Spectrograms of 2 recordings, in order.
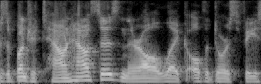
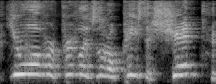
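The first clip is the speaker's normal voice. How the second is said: high-pitched furious yell; 3 dB louder than usual. Retold or imitated. Pizza driver yelling at kid blocking the car, shrieking furiously. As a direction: scream the insult up high. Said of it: "I just went off, started yelling".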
